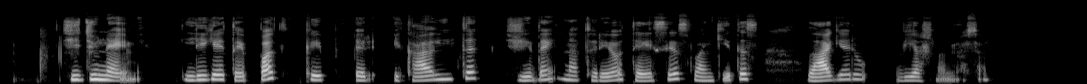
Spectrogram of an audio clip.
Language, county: Lithuanian, Marijampolė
